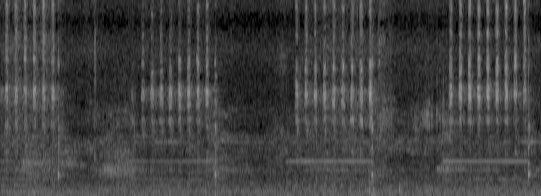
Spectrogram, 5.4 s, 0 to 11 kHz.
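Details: Spectra S1 double electric breast pump, newly unboxed and switched on for the first time while charging: rhythmic cycles of high clicking buzz with a soft tone and click between, about one cycle every 1.5 seconds.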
